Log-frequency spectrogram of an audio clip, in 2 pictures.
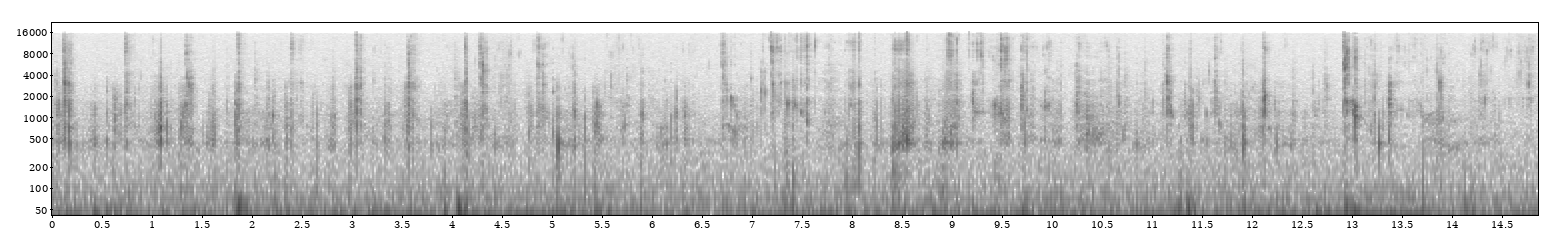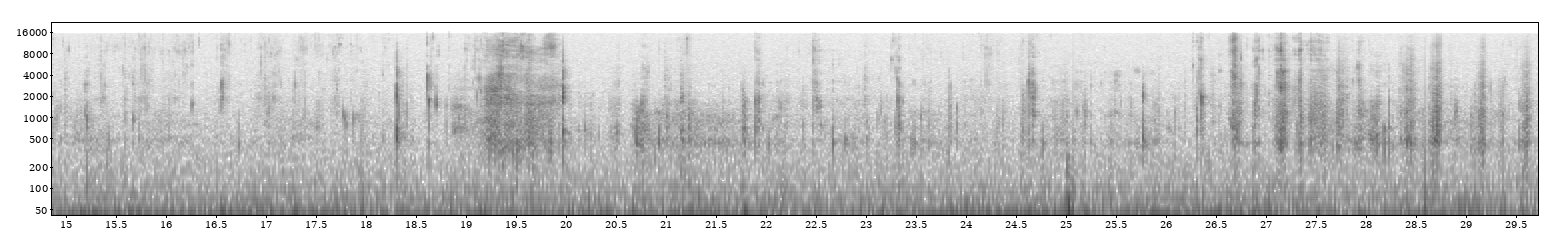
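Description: Close-miked wet chewing and mouth clicks of a mouthful of rice and curry, with the squelch of fingers mixing rice into gravy. A brief louder rush about nineteen seconds in.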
